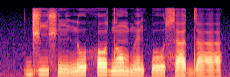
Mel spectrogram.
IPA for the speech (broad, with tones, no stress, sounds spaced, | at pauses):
d͡ʒ i˧ ʃ ĩ˨ n o˧ h ɔ˧ d ɔ̃˧ b ɛ̃˨ k͡p o˨ s a˨ d a˨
